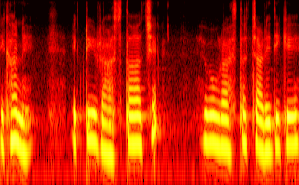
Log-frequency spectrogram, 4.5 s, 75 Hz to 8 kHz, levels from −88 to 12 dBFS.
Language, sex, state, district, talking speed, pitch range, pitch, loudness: Bengali, female, West Bengal, Paschim Medinipur, 95 wpm, 195-220 Hz, 215 Hz, -13 LUFS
